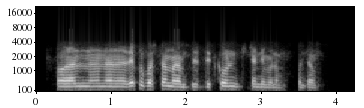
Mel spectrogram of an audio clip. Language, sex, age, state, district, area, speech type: Telugu, female, 60+, Andhra Pradesh, Chittoor, rural, conversation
